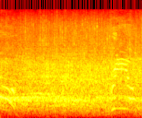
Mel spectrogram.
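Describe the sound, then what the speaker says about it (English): A studio audience of military veterans cheers and applauds at a TV finance show taping, a steady loud wash of clapping with whoops rising above it. "some of those people are your own people that are cheering"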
